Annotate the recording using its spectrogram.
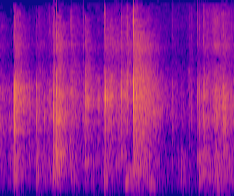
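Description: Fingers and fingernails picking at a small perforated cardboard door of an advent calendar: a run of small clicks, taps and scratches, the sharpest a little over a second in.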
